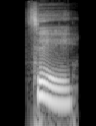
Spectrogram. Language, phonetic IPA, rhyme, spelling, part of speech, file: Hungarian, [ˈt͡seː], -t͡seː, cé, noun, Hu-cé.ogg
- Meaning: The name of the Latin script letter C/c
